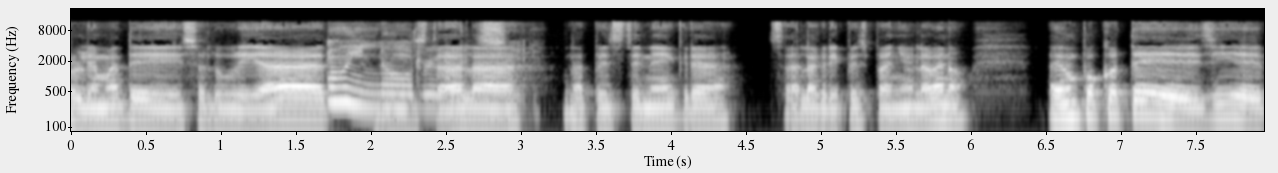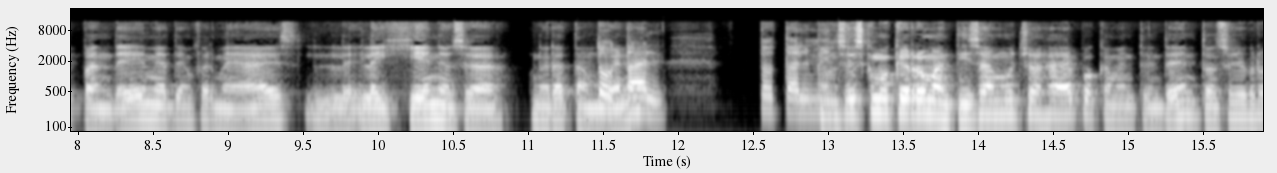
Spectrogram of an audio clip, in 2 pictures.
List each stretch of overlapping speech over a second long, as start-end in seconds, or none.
1.7-3.0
